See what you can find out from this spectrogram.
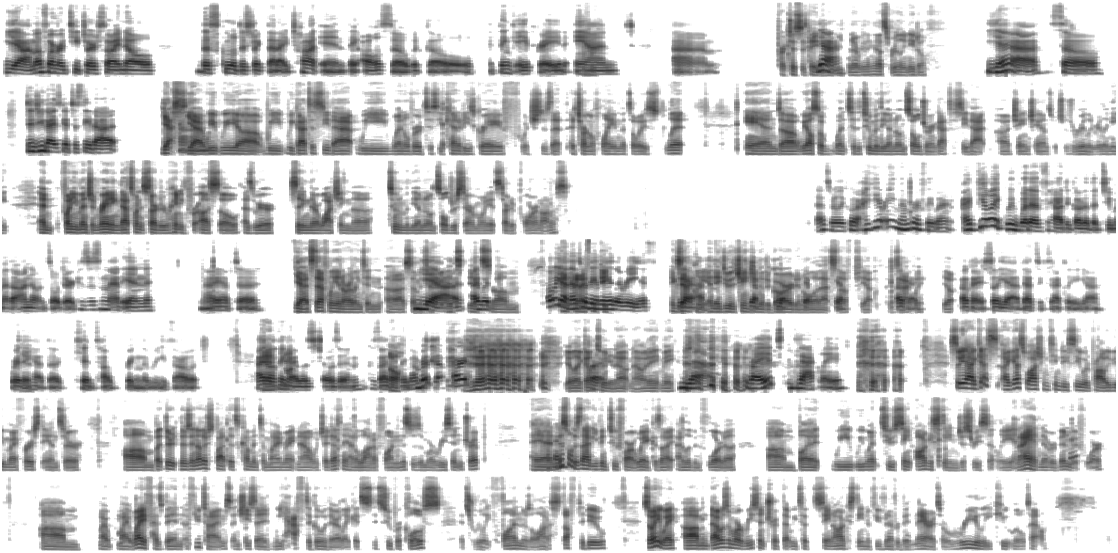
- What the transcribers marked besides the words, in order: other background noise; tapping; laughing while speaking: "raining"; swallow; laugh; laughing while speaking: "that part"; laugh; stressed: "really"
- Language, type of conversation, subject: English, unstructured, How has travel to new places impacted your perspective or memories?
- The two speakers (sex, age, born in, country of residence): female, 35-39, United States, United States; male, 40-44, United States, United States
